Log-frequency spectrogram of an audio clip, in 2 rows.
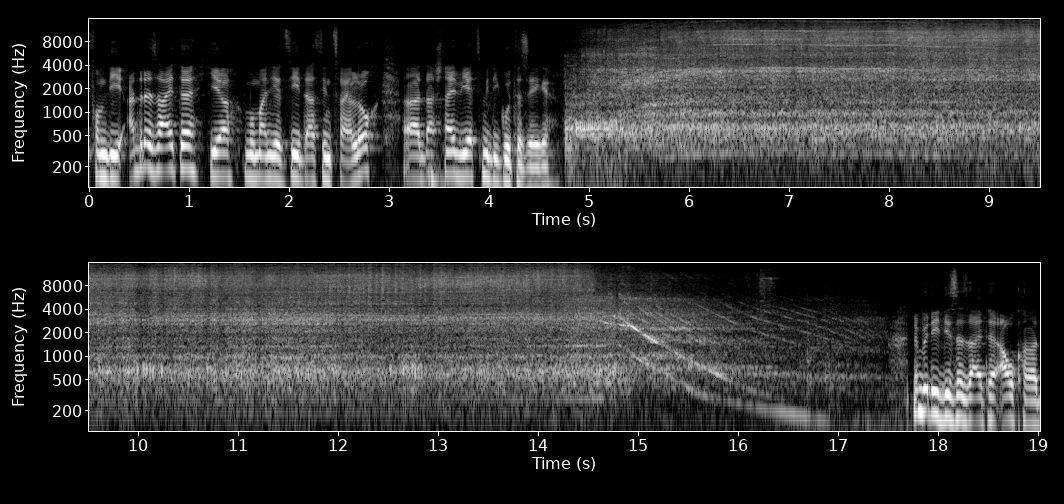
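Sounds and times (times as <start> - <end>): mitre saw cutting wood: 4.7 - 17.6
saw blade spinning down: 4.7 - 17.6.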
